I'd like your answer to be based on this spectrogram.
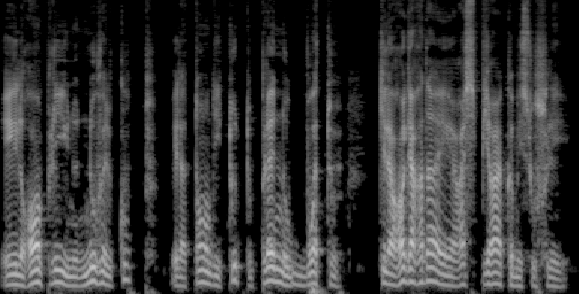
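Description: A man reading a classic tale aloud as audiobook narration, measured and deliberate. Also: medium pitch, breathy edge. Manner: slow, measured storytelling. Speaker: audiobook reader.

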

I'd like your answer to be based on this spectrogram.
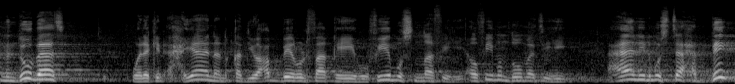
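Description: A man with a Moroccan accent lectures to students, his voice pitched high for a man. He explains step by step, repeats key phrases and recites verse. The sound carries a long echo from the lecture hall. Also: a bit bright. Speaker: Islamic jurisprudence lecturer. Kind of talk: classroom lecture.

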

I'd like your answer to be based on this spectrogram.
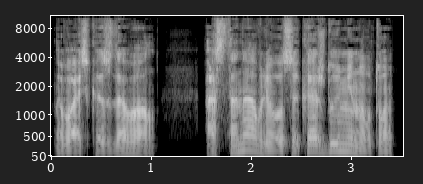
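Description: Low-voiced expressive male narrator. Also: moderate pace, dry recording, clean studio sound. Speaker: audiobook narrator. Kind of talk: scripted narration of a war memoir.

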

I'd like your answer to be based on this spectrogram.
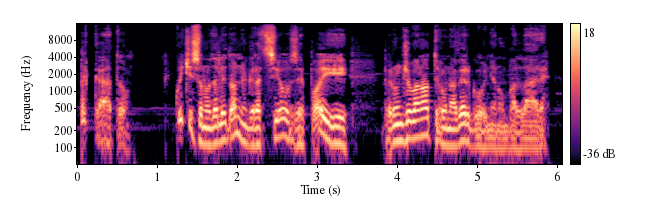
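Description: A man's voice: mid-range voice, normal speed, creaky, a little mellow, husky, full character voice. A man voicing a self-satisfied official in his forties, genial and condescending, in an audiobook reading. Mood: patronizing. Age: 40s. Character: self-satisfied middle-aged male official, patronizing.

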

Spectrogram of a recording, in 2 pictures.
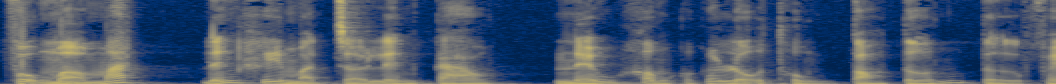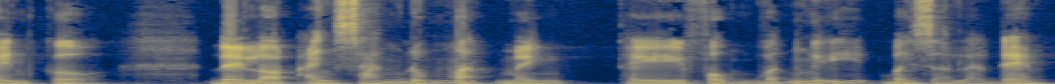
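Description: A man narrating a ghost story in an expressive storytelling manner. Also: lowish voice.

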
